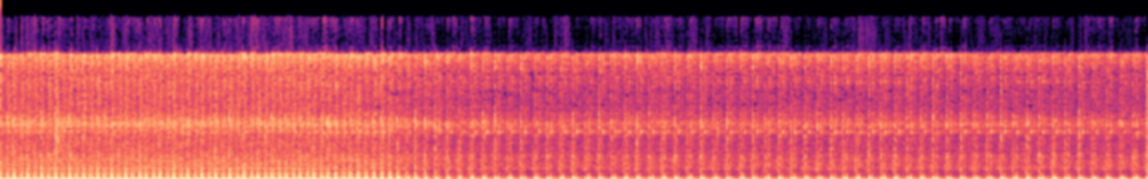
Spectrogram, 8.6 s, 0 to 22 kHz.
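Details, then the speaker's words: 2009 Kawasaki Ninja 250 engine: revs then rough uneven idle with ticking from the top end (rocker area); teardown later found a defective left-side crankshaft, which was replaced. "teman-teman jadi motornya tadi sempat hidupkan ternyata bunyinya lumayan kasar ngelitik di bagian recsel"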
